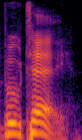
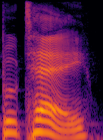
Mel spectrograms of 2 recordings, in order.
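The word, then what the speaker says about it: Boutte: But if you look at the pronunciation that the Patriots give, it says B O T E E. So bouty, not bouty.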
